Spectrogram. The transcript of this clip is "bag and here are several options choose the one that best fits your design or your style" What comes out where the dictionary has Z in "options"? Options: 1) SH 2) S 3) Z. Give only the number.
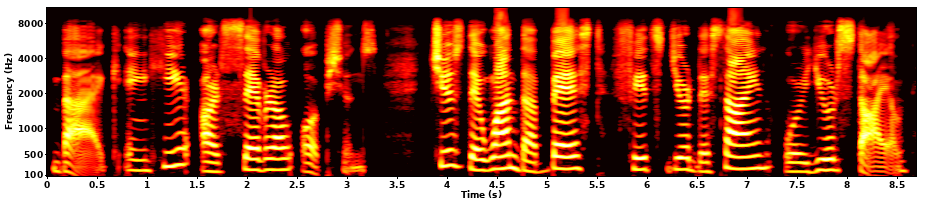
2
